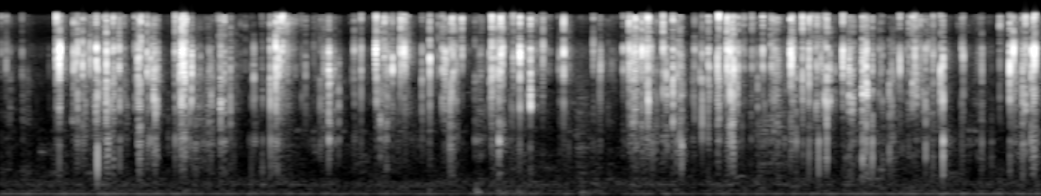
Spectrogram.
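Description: A candy wrapper crinkling and tearing as it is pulled open by hand: a dense, irregular run of sharp crackles.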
